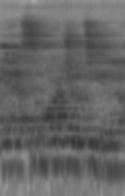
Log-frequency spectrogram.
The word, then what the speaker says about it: Jyoti: My middle name is Jyoti. It's spelled J-Y-O-T-I, and it's one of those annoying foreign names that's not pronounced the way it's spelled.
